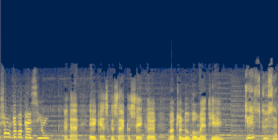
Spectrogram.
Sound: chuckles

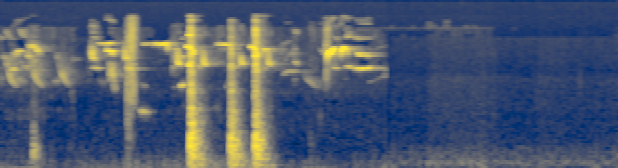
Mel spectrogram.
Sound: doorknocker thuds

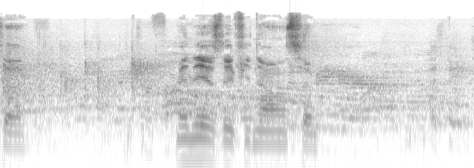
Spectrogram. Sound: applause

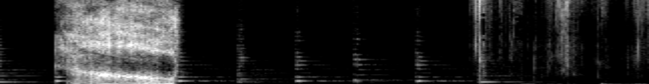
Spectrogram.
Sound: slurping; chewing

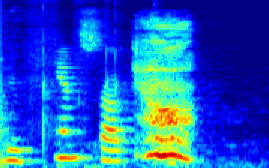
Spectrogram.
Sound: gasp

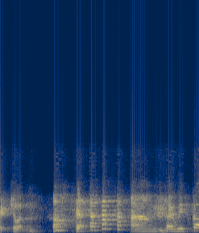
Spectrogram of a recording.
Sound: laughs

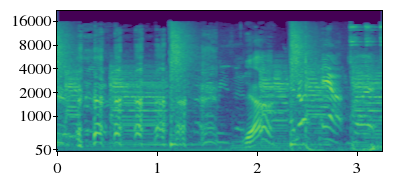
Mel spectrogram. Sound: laughs

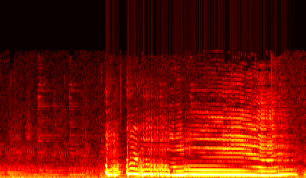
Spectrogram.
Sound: rooster crow

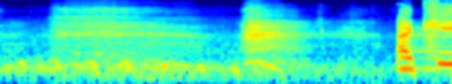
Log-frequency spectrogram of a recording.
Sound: laughter

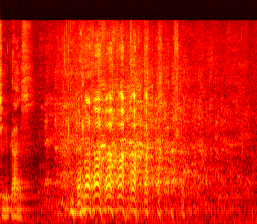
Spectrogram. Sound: laughter

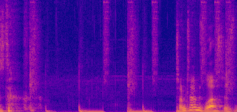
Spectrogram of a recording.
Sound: laughs

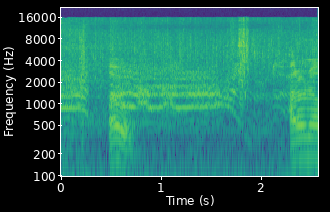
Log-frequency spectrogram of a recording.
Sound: screaming continues

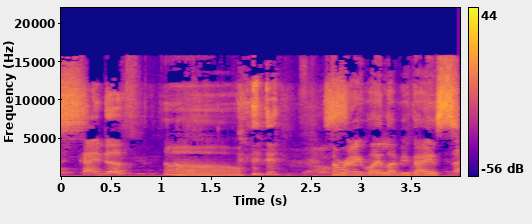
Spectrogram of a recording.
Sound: laughs

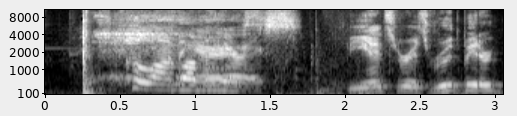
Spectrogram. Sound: buzzer rings

